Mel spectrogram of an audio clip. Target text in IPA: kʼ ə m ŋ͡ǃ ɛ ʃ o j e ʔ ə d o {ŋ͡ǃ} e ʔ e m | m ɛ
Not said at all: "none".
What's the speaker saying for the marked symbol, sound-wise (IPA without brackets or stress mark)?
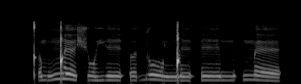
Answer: ŋ͡ǃ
